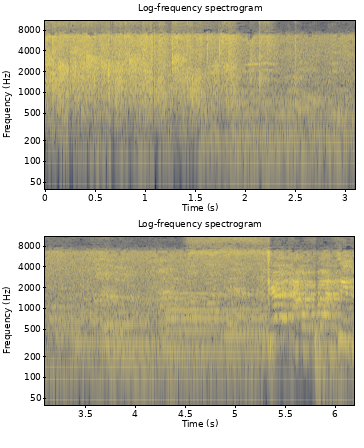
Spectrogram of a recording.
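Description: A congregation at a French-language church service applauds to acclaim the Lord, a steady continuous wash of clapping with music and voices underneath throughout.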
